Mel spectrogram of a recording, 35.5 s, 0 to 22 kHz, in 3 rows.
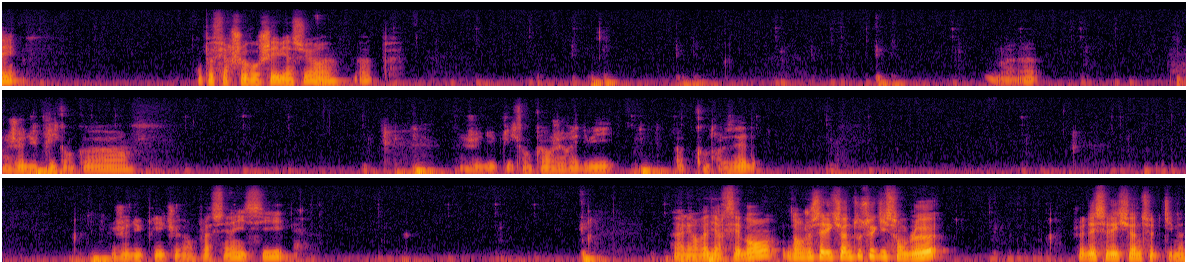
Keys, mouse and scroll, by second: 0.4-2.9 ctrl+drag, 3.0-4.2 drag, 3.2 space, 4.7 ctrl+click, 5.8-8.0 ctrl+drag, 5.9 space, 6.8 space, 8.3-9.7 drag, 8.8 space, 10.2-11.0 drag, 11.1 click, 12.2 ctrl+d, 12.3-13.2 ctrl+drag, 13.7-14.5 ctrl+drag, 14.7-15.7 ctrl+drag, 16.0 ctrl+d, 16.4-17.1 ctrl+drag, 17.4 ctrl+click, 18.3 ctrl+z, 18.6 ctrl+click, 19.4-20.3 ctrl+drag, 20.5-22.2 ctrl+drag, 22.9 click, 23.3 middle click, 24.6 ctrl+d, 25.0-25.6 ctrl+drag, 26.0-26.7 ctrl+drag, 26.8-27.7 ctrl+drag, 28.1 ctrl+click, 29.0-30.5 ctrl+drag, 29.5 space, 30.5 F1, 30.8 KP_Subtract, 32.3-33.7 drag, 33.8 middle click, 35.0 shift+click.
